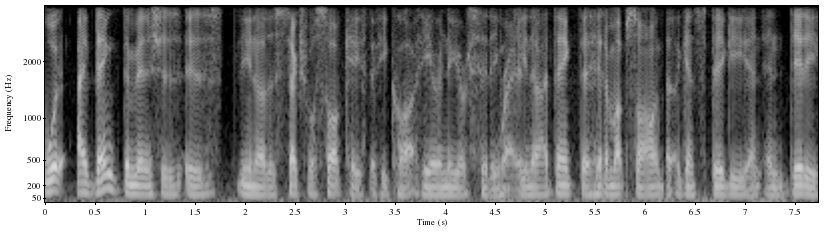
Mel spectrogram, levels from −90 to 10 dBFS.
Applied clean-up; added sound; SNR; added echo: none; none; none; none.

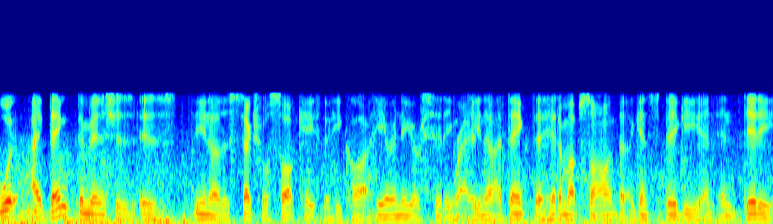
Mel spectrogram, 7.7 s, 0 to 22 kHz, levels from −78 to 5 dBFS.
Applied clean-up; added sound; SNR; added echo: none; Rain / Thunderstorm; 8 dB; none.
